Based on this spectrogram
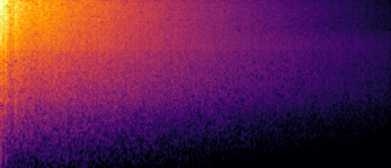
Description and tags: funnel hall test huge
Artificial impulse responses created with Voxengo Impulse Modeler. I made a long hallway, slightly funnel shaped. It was HUGE!
impulse, response, reverb, convolution, ir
